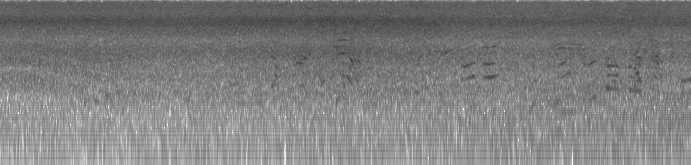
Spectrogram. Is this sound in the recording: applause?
no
